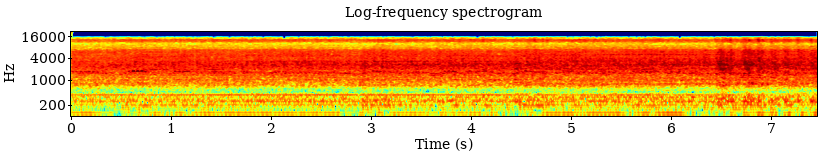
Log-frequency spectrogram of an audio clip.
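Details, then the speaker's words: Renault Kwid petrol engine idling with the AC on, fuel pump already replaced, check engine light on: an uneven, shaky, popping idle from a third-cylinder misfire that is normal with the AC off; the cause is still unconfirmed. "And same problem कर रहा है जैसे मैं अभी दिखा दूंगा AC चलाती फट फट फ मिस फायर कर"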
